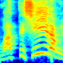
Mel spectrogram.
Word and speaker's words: Wh: WH라고 쓰고 와트시라고 읽어.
